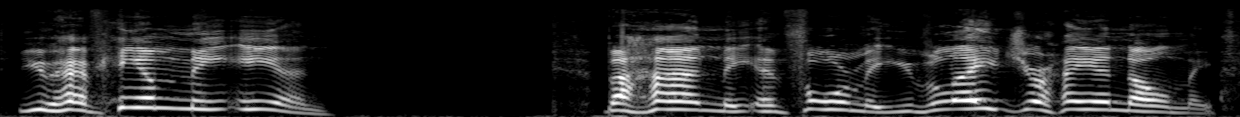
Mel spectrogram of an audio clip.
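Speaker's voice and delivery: full-force pulpit delivery; fervent preaching. Acted. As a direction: preach it out to the room. Preacher reading psalm with fervour.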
